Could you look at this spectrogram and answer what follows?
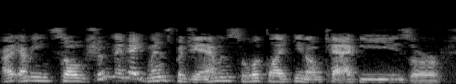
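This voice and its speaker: A man's voice: medium pitch, big pitch swings, normal speed. A man co-hosting a podcast in casual group chat, talking in a playful, wry way. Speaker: podcast co-host. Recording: muffled lo-fi, off the mic.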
